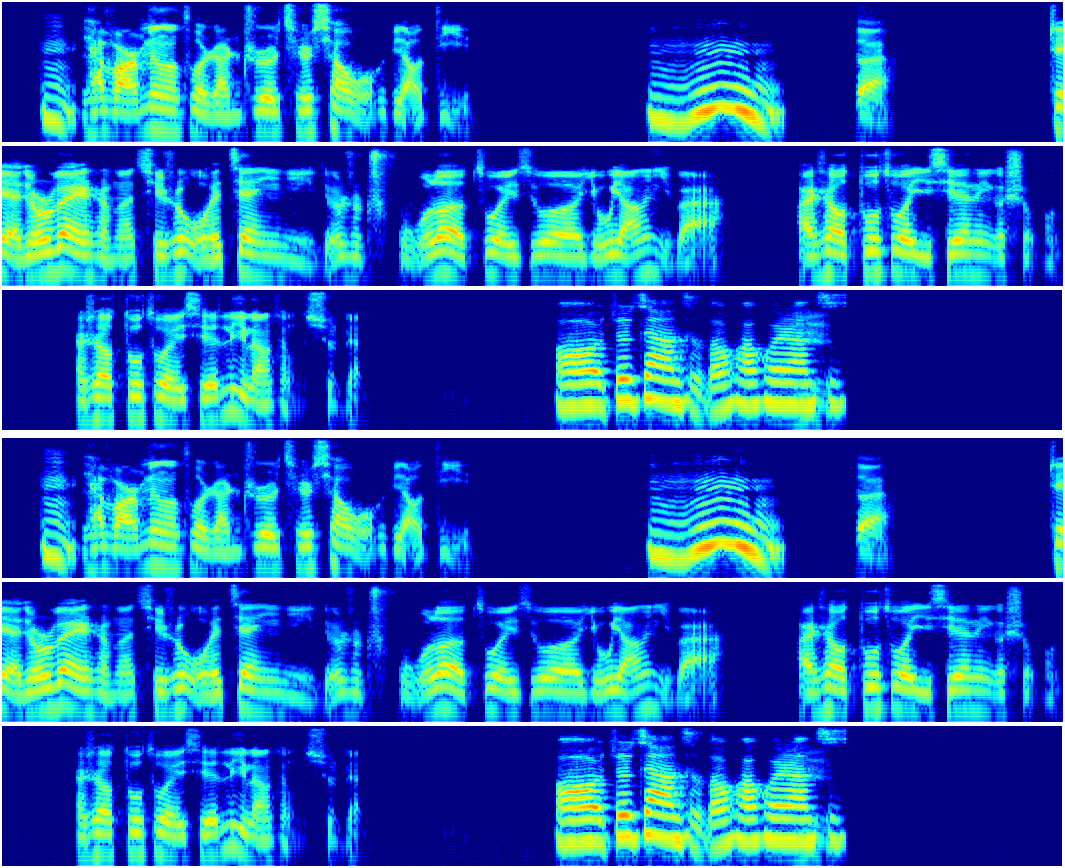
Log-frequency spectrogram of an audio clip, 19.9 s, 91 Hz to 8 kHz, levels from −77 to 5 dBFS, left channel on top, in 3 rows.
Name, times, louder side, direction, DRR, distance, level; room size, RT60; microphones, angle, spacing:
voice 1, 0.5-2.9 5.3-5.6 6.6-11.1 11.6-13.1 13.7-15.5 18.2-18.5, left 3 dB, 20° left, 0.7 m, -28 dB
voice 2, 4.0-4.9 16.7-18.6, right 2 dB, 15° right, 1.4 m, -24 dB
head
